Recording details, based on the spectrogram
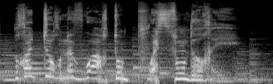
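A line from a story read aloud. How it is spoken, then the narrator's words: Yelling. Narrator (French): hurla-t-elle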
